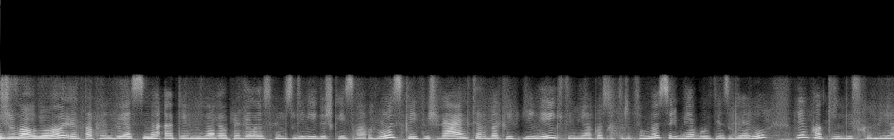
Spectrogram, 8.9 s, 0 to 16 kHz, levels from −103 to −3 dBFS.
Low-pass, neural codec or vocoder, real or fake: 7.2 kHz; codec, 16 kHz, 1 kbps, FreqCodec, smaller model; fake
